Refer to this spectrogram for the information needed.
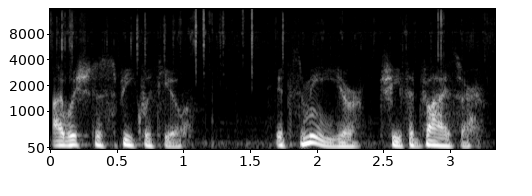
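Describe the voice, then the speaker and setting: A man playing a loyal, scheming older royal chancellor in a fantasy audio drama, speaking in formal, measured, deferential courtly phrases. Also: on the low side, narrow, tinny audio, slight background noise, close to an everyday voice. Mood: deferential, solemn. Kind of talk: scripted fantasy audio roleplay acting.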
